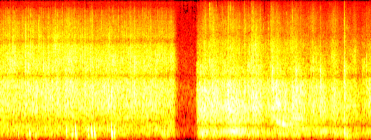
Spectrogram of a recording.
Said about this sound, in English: Would you just clap for them as they went?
